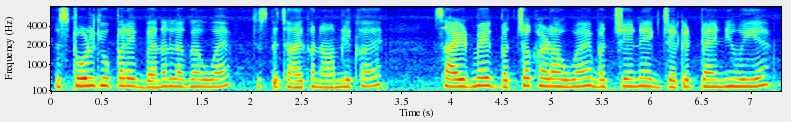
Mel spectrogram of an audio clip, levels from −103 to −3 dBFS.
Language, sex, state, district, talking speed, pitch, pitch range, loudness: Hindi, female, Chhattisgarh, Bilaspur, 245 wpm, 245 Hz, 235-260 Hz, -25 LUFS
